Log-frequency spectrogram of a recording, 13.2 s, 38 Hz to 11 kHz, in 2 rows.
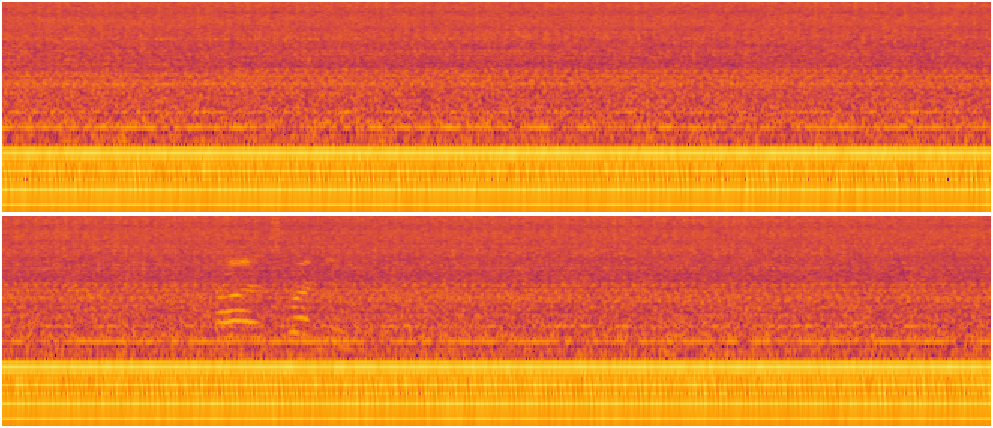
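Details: Briggs & Stratton 35 kW generator with a GM 3.0 L four-cylinder engine, rough idle: steady low hum with an uneven pulse near two per second. New O2 sensor, Bosch plugs and intake cleaner didn't fix it; the computer control panel board was the fault.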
